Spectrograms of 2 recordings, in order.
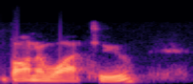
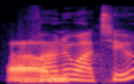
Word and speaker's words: Vanuatu: but he lived as a missionary in how do you say this? Vanuatu? – That's close. Yeah, it's pronounced Vanuatu. – Vanuatu, okay.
